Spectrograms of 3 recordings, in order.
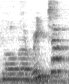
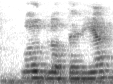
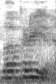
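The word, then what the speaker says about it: Lotería: Loteria. Loteria. See, I never said it right.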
